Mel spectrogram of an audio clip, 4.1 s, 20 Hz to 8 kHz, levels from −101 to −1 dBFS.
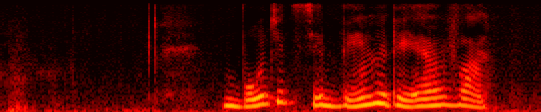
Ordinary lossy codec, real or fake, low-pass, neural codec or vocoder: none; fake; 7.2 kHz; codec, 16 kHz, 2 kbps, FreqCodec, smaller model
